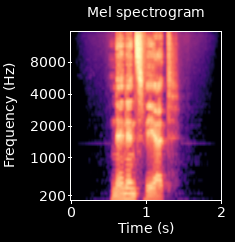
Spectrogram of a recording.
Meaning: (adjective) 1. considerable, appreciable 2. noteworthy, significant; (adverb) 1. considerably, appreciably 2. significantly
- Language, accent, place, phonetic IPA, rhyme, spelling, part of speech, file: German, Germany, Berlin, [ˈnɛnənsˌveːɐ̯t], -ɛnənsveːɐ̯t, nennenswert, adjective, De-nennenswert.ogg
